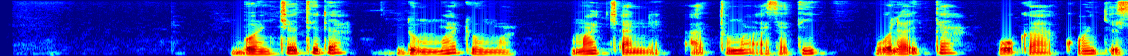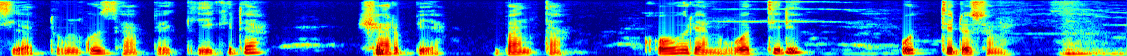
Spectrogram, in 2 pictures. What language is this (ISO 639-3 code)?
wal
